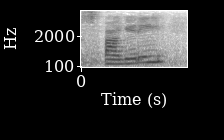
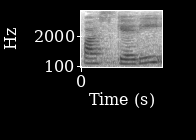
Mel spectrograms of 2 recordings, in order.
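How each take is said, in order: First: The word starts with the S P cluster. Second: The word starts with P, S moved later. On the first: "instead of" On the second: "The P and S sounds are switched in the initial cluster"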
